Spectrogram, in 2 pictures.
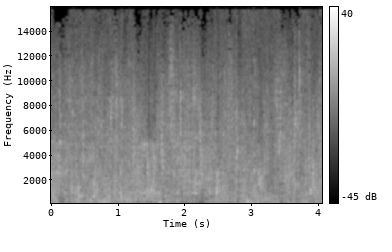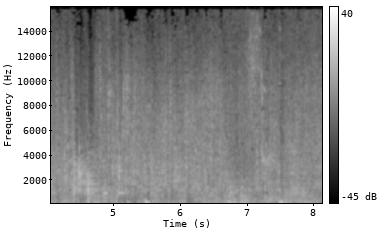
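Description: Rustling of many thin Bible pages being turned at once as a congregation looks up a chapter: a dense, steady crackle like rain.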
